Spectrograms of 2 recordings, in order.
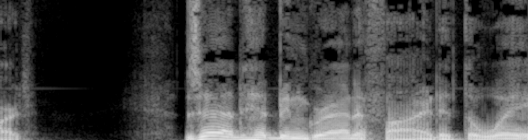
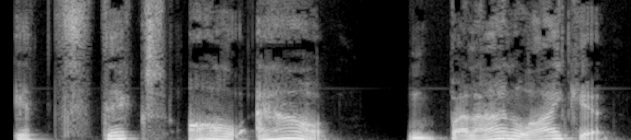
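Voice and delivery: put-on high, slow, earnest child voice; serious little girl; 11 semitones higher, slower than usual. Little girl to the wizard, high and earnest. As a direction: say it like a solemn small girl.

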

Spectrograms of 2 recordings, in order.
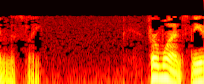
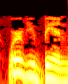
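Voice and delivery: pointed, suspicious question; sharp demand; 6 semitones higher, 6 dB louder than usual. A narrator's reading. Mother waiting, checking the clock.

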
